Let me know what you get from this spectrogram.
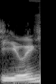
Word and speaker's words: Ewing: It's Ewing? – Ewing. – It sounds like you're really disgusted with me, like, ew. So no, think of like the basketball player or the guy from Dallas.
